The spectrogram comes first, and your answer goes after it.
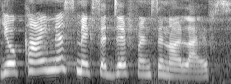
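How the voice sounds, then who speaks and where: Against noticeable background noise, a woman speaks in a high voice that swings very widely in pitch. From Mozambique, Beira. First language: Portuguese. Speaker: graduating student. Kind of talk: commencement speech. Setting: stage with audience.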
